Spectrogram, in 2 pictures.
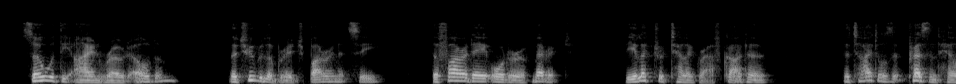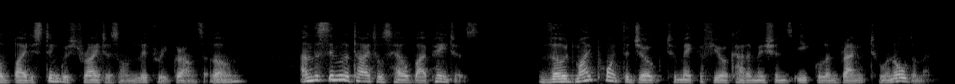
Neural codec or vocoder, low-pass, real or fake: codec, 16 kHz, 0.4 kbps, LongCat-Audio-Codec; 7.2 kHz; fake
